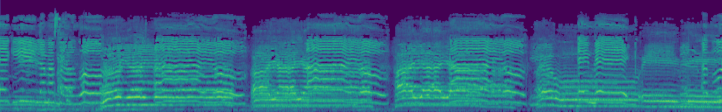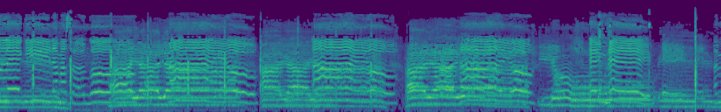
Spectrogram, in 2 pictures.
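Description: Voices singing without instruments, in phrases of about two seconds with short breaks between them.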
